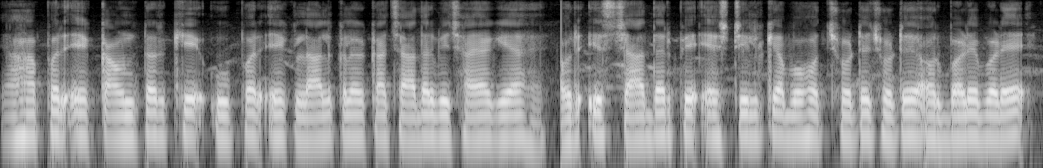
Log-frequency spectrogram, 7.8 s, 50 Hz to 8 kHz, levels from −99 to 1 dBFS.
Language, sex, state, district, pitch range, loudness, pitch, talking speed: Hindi, male, Jharkhand, Garhwa, 120-130 Hz, -15 LUFS, 125 Hz, 200 wpm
